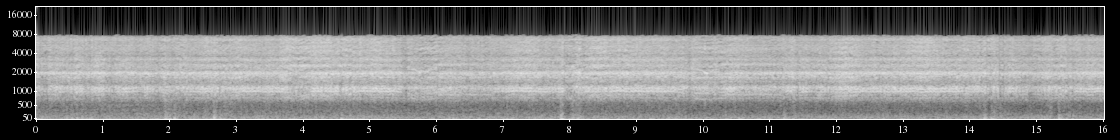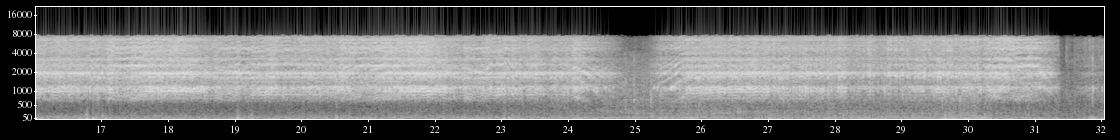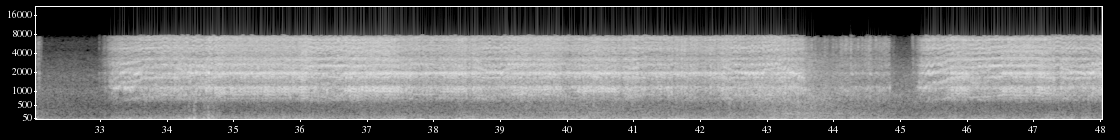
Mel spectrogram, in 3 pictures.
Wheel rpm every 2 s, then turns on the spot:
230, 230, 230, 230, 230, 230, 230, 230, 230, 220, 220, 220, 80, 210, 230, 150, 50, 220, 220, 230, 230, 170, 60, 210.
none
